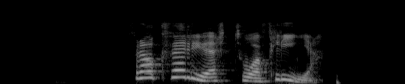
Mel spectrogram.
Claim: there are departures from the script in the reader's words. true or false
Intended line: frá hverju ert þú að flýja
false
